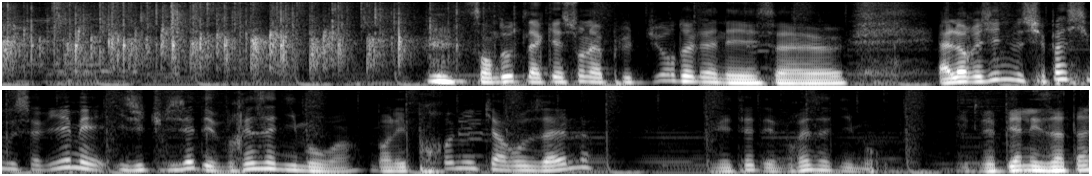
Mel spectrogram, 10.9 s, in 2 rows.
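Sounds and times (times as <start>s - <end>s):
audience applause: 0.0s - 2.6s
speech: 2.1s - 10.8s.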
